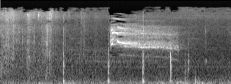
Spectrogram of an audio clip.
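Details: Red-tailed hawk family of four circling above an owl's nesting grounds, calling and screeching. A loud, raspy, descending scream of about a second, amid footsteps and soft thumps nearby.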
